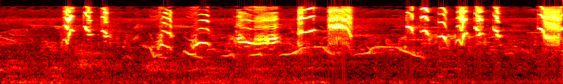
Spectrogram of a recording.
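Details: Hand-reared caged Oriental magpie-robin, ten months old, in competition singing: rapid bursts of sharp high whistles and buzzy notes, then long sliding whistles, in a varied phrase with short pauses.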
